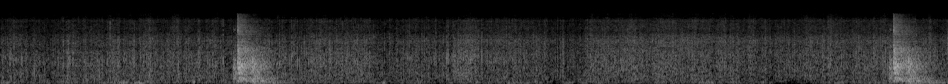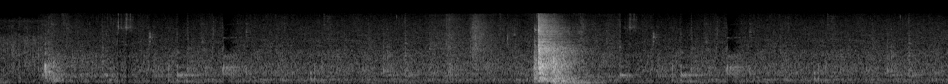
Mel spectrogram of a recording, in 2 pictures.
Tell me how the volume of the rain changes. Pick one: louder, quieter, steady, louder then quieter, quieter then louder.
steady.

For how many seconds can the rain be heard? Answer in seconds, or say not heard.
19 s.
